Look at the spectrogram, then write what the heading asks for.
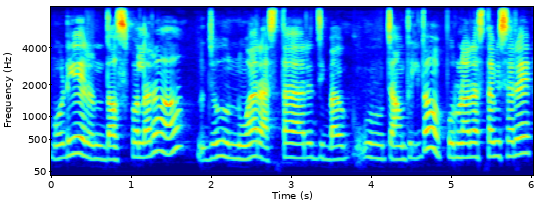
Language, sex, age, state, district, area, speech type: Odia, female, 60+, Odisha, Kandhamal, rural, spontaneous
